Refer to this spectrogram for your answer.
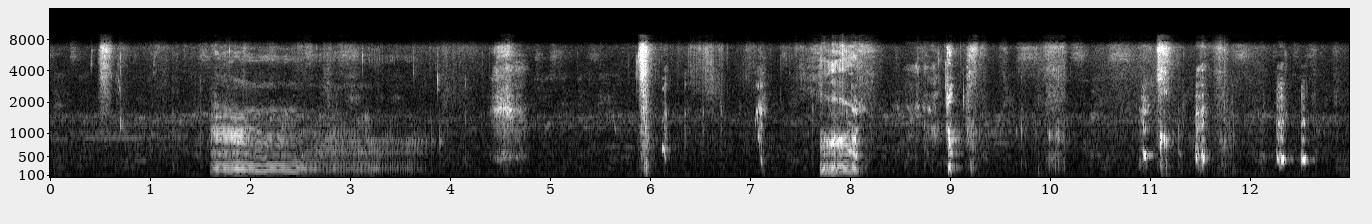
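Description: A dog gives an odd, drawn-out whining groan, then a string of short snorts and huffs.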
